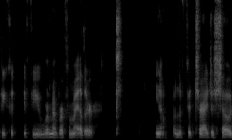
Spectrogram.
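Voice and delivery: low, muttered mumble. Showing finished pages of a piece on camera, mumbling. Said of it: "Sorry, I'm mumbling".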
